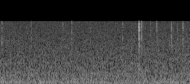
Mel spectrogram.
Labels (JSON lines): {"label": "ambient", "recorder": "HydroMoth"}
